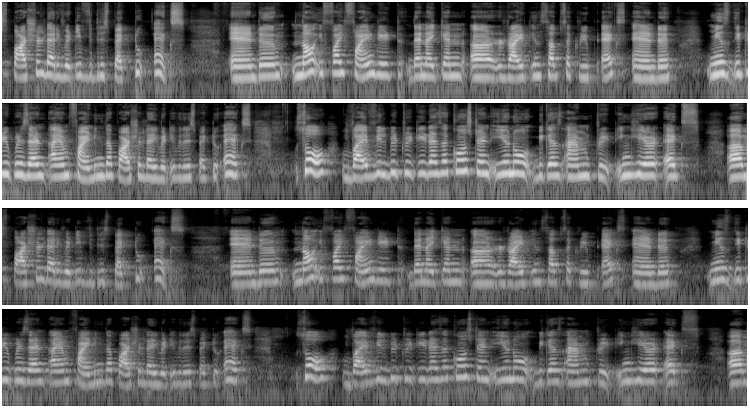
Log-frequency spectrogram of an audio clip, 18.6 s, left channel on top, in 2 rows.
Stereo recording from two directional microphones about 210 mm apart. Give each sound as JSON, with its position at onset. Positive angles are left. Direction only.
{"t": 0.1, "sound": "a woman's voice", "side_deg": 45}
{"t": 13.1, "sound": "a woman's voice", "side_deg": 55}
